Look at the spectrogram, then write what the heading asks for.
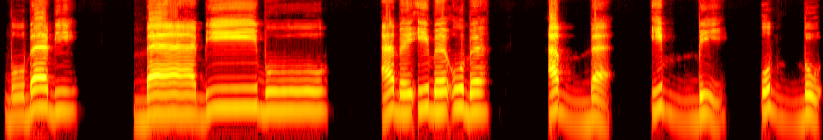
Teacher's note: Dan ingat ketika menyebutkan huruf-huruf ini pemantulannya yang ba, yang qalqalah harus cepat.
